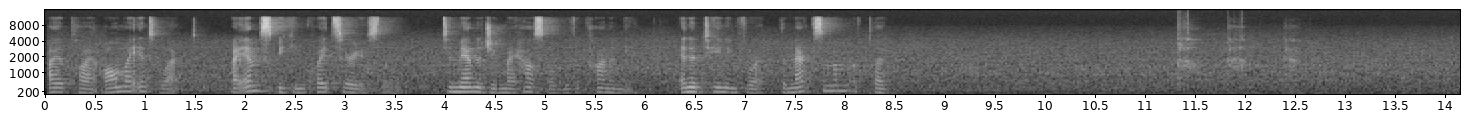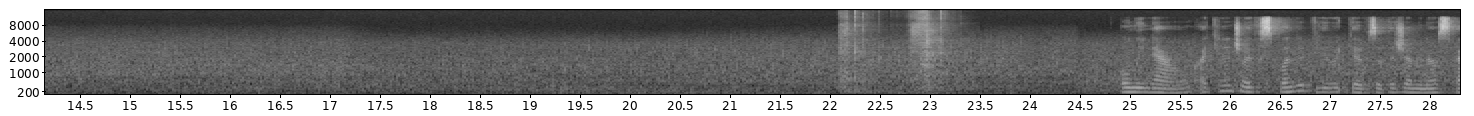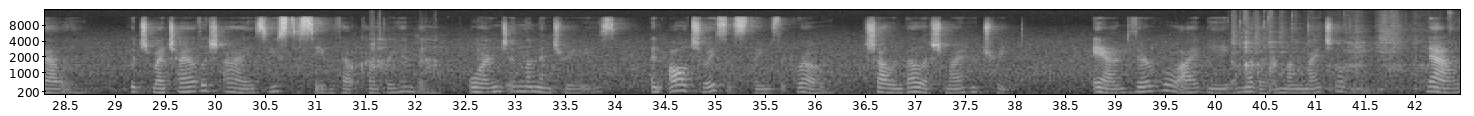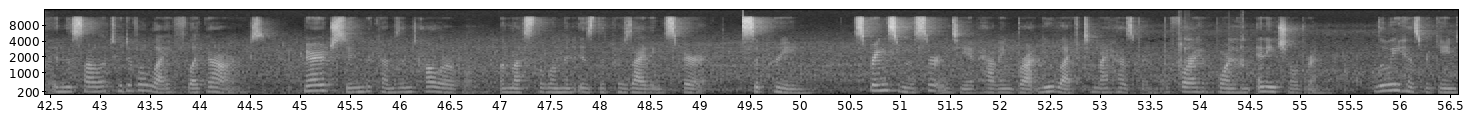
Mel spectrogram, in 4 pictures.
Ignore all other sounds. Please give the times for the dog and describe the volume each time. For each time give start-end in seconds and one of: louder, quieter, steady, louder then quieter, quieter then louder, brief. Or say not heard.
not heard.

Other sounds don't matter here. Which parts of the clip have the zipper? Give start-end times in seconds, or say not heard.
22.1-23.4, 40.1-42.5.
